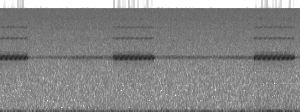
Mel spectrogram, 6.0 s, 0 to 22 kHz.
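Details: Night-time summer cricket recorded with a Zoom H5: a constant high-pitched ringing note with three intensified bursts, each under a second long, coming roughly every two and a half seconds, and low ambient rumble underneath.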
